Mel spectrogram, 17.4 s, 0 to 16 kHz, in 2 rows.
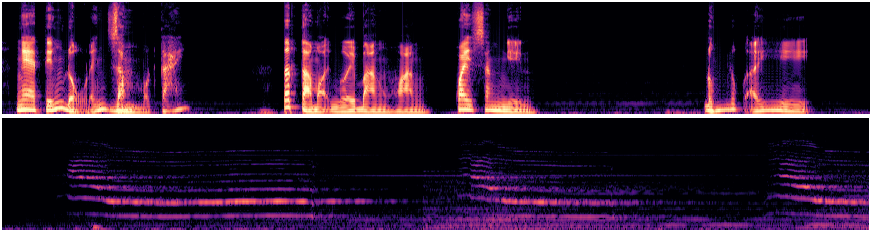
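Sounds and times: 
speech: 0.2s - 2.0s, 2.8s - 5.4s, 7.0s - 8.2s
big black cat meowing: 9.2s - 15.3s, 16.3s - 17.3s.

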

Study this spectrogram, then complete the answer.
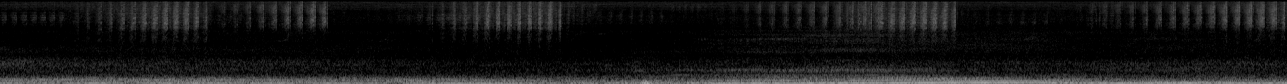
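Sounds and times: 
passing car engines humming low at Aveize France: 0.0s - 12.8s
grasshopper making rapid pulsed buzzes at Aveize France: 0.7s - 3.3s, 4.1s - 5.8s, 7.0s - 10.1s, 10.9s - 12.8s.

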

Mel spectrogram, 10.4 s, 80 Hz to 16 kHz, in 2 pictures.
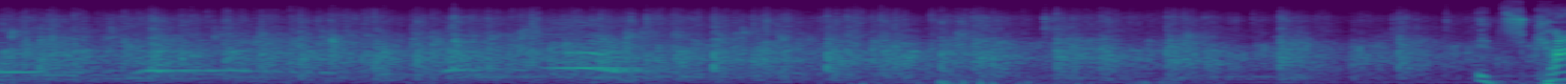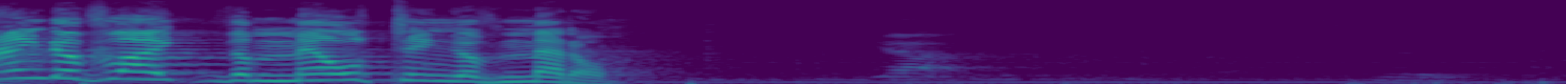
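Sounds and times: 
congregation clapping hands at a church service: 0.0s - 5.7s
speech: 4.9s - 7.4s.

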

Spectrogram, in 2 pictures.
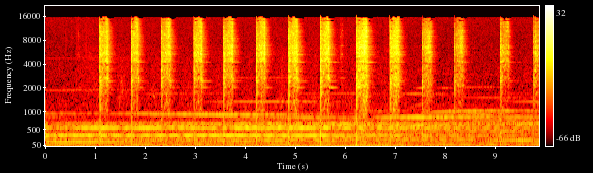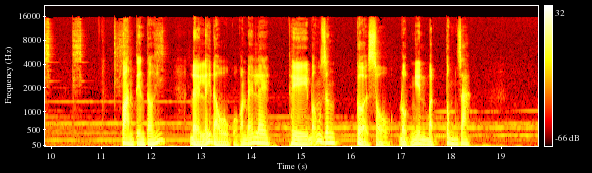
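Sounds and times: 
cleaver knife sharpened against the edge of a plate: 1.1s - 8.4s, 9.1s - 11.4s
speech: 11.4s - 18.5s.

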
